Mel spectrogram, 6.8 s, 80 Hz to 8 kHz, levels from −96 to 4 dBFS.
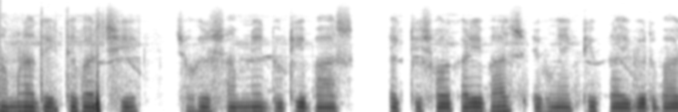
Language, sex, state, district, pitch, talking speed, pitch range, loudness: Bengali, male, West Bengal, North 24 Parganas, 110 Hz, 140 wpm, 105-110 Hz, -29 LUFS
